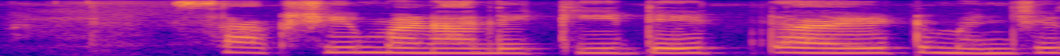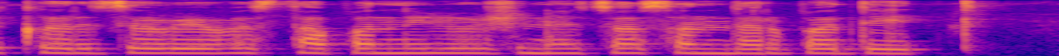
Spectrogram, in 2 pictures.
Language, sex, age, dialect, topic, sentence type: Marathi, female, 31-35, Standard Marathi, banking, statement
